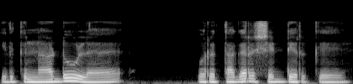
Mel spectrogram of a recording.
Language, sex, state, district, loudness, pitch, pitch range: Tamil, male, Tamil Nadu, Nilgiris, -13 LUFS, 115 Hz, 105-120 Hz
